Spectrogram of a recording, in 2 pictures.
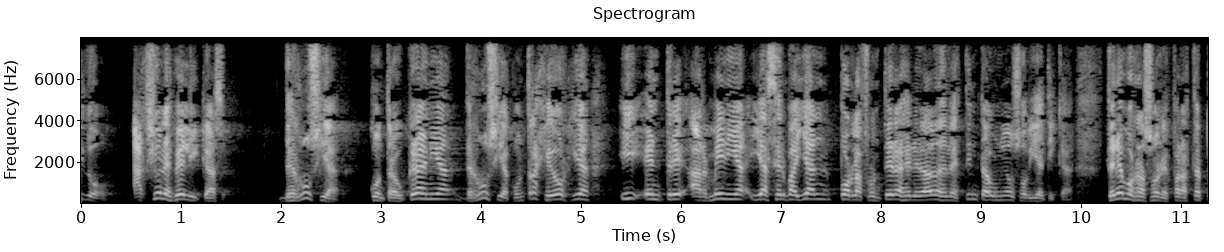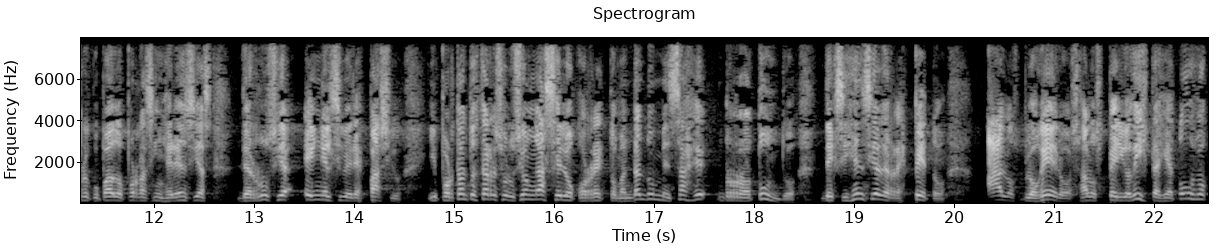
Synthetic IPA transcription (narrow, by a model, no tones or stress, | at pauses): ðo | aksjo̞ne̞zβe̞likaz | ðe̞rusja | ko̞nt̪ɾaukɾanjaðe̞rusjako̞nt̪ɾaxe̞o̞ɾxja | ient̪ɾe̞ʔaɾmẽ̞njaʔiase̞ɾβaʝaŋpo̞ɾlasfɾo̞nt̪e̞ɾase̞ɾe̞ðaðazðelaðist̪int̪aunjo̞nso̞β̞je̞t̪ika̰t̪e̞ne̞mosrasone̞spaɾaest̪aɾpɾeo̞kupað̞o̞spo̞ɾlasiŋxe̞ɾe̞nsjazðe̞rusjae̞ŋe̞lsiβe̞ɾespasjoipo̞ɾt̪ant̪oest̪are̞so̞lusjo̞ŋase̞lo̞ko̞re̞k̚t̪o̞mãnd̪and̪ouŋmẽ̞nsaxe̞ro̞t̪und̪o̞ðeeksixe̞nsjað̞e̞re̞spe̞t̪o̞ | alo̞zβlo̞ɣ̞e̞ɾo̞salo̞spe̞ɾjo̞ðist̪asiat̪o̞ðo̞slos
